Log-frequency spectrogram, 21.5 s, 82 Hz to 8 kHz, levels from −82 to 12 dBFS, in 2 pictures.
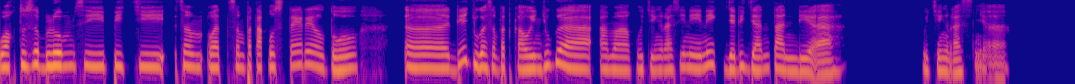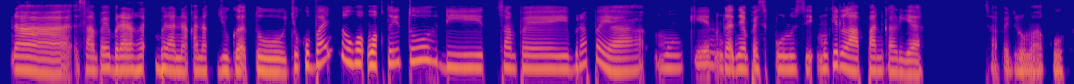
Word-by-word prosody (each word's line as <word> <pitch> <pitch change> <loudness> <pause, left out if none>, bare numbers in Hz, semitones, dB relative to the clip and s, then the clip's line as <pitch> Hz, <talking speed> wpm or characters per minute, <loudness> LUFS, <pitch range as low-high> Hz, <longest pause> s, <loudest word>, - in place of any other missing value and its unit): waktu 215 +2 +4
sebelum 225 -1 +7
si 220 -1 +1
Pici 215 -2 0
semwat 210 -2 0
sempet 210 -2 -2
aku 215 - -2
steril 230 -2 -1
tuh, 185 +3 +2 0.5
eee, 200 -1 +3
dia 280 - +2
juga 215 -2 +5
sempat 200 -1 -3
kawin 190 +1 +2
juga 215 -6 +3
ama 185 -1 -1
kucing 180 0 -5
ras 185 0 -3
ini, 205 -2 +1
ini 235 - +2
jadi 190 +4 0 0.2
jantan 185 -3 -1
dia 160 +2 0 0.7
kucing 175 -2 -3
rasnya. 155 +1 -5 0.8
Nah, 165 -5 +3
sampai 190 +2 -1
berarek 185 0 +1
beranak-anak 175 -2 0
juga 175 0 0
tuh, 165 -3 +2
cukup 215 - 0
banyak 430 - -5 0.2
wak 260 -1 +4
waktu 235 +3 +3
itu 300 0 +1
dit 205 -2 -1
sampai 195 -1 -2
berapa 240 +8 -4
ya, 170 -5 +1 0.3
mungkin 195 - -6
nggak 200 -1 0
nyampe 195 0 0
10 190 0 -3
sih, 185 - -4
mungkin 210 +3 -1
8 175 0 0
kali 155 -3 -2
ya, - - -4 0.7
sampai - - -9
di - - -10
rumahku. - - -3
195 Hz, 145 wpm, -25 LUFS, 180-215 Hz, 0.8 s, sebelum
